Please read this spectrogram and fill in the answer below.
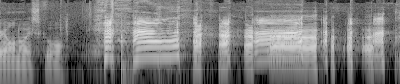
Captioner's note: both laughing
